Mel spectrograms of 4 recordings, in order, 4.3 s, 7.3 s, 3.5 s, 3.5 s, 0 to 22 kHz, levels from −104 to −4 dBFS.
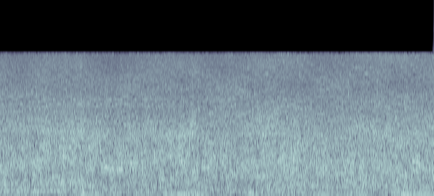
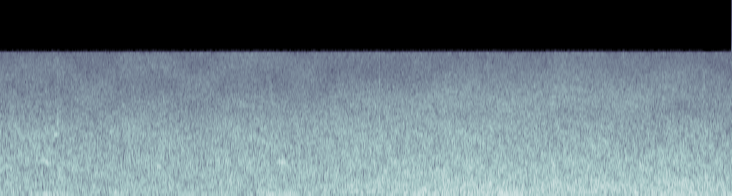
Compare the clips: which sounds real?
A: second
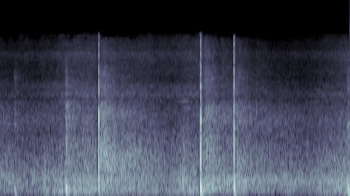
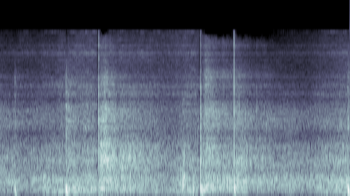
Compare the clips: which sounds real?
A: first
